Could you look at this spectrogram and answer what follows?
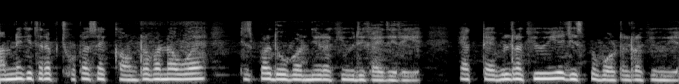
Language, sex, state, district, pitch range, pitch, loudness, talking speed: Hindi, female, Bihar, Araria, 210-250 Hz, 230 Hz, -14 LUFS, 255 wpm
